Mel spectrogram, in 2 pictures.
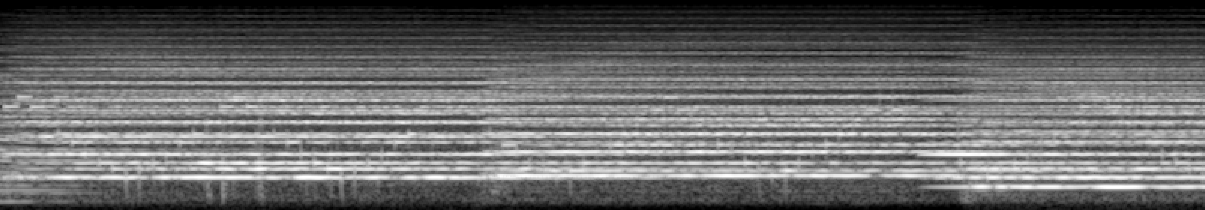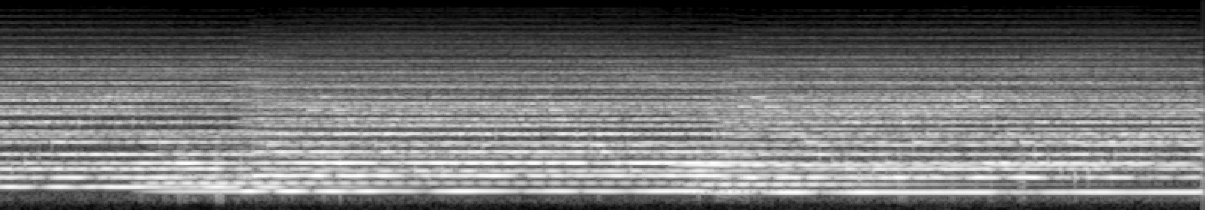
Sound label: Water Style; RollerCoaster Tycoon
